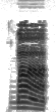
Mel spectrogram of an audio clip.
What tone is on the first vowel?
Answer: falling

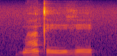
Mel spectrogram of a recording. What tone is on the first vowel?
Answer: rising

